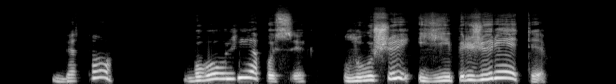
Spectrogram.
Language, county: Lithuanian, Šiauliai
